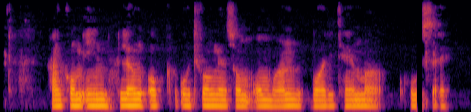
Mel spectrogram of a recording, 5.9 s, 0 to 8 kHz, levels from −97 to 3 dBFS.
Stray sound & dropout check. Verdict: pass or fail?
fail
